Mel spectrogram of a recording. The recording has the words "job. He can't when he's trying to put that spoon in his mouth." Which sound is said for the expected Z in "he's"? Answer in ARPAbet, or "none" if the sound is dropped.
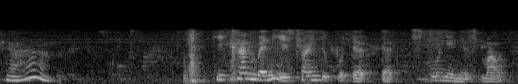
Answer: S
